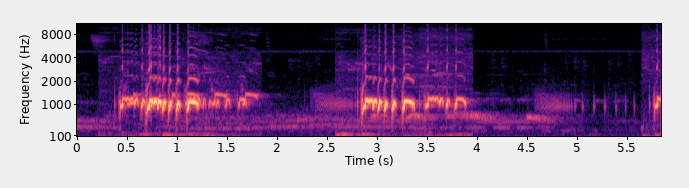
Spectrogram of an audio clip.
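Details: Local zebra dove calling steadily in a clear voice: two loud phrases of quick, rolling cooed notes, each about a second long and two seconds apart, trailed by softer, lower coos and a faint fading series of notes.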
